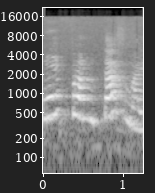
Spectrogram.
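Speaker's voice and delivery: put-on frightened cry, acted-out scream. Retelling the disciples seeing a figure far off, acting out a scream. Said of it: "Y empiezan a gritar".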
